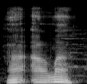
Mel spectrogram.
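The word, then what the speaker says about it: הָעַלְמָה: Sebenarnya kata asli dalam bahasa Ibraninya itu adalah Ha'almah, yang perempuan muda itu.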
